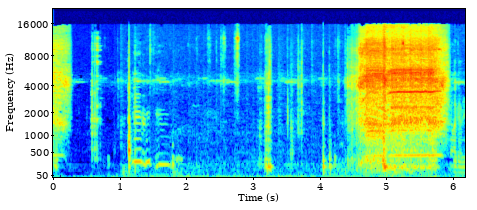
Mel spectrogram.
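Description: Power drill boring a screw hole through a rod holder's flange into a boat's fiberglass gunwale cap: one steady burst of about a second and a half near the end, with the tail of an earlier burst at the very start. Light clicks of handling in between.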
